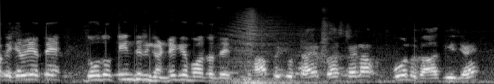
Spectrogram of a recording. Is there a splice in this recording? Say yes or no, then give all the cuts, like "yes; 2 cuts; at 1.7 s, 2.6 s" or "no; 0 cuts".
yes; 1 cut; at 2.5 s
